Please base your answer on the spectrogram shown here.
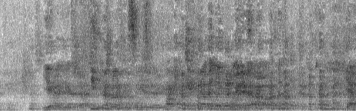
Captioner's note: chatter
